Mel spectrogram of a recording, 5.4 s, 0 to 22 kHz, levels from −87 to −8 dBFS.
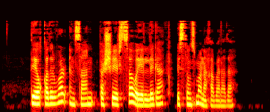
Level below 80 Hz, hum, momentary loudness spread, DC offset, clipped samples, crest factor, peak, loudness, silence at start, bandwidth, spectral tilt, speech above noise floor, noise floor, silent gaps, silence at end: -66 dBFS; none; 13 LU; under 0.1%; under 0.1%; 18 dB; -2 dBFS; -18 LUFS; 0.6 s; 11.5 kHz; -3.5 dB/octave; 57 dB; -75 dBFS; none; 0.75 s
